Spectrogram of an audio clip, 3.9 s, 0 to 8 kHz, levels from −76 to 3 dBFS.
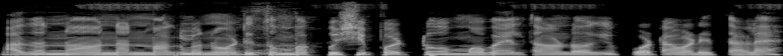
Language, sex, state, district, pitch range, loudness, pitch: Kannada, female, Karnataka, Shimoga, 170-190 Hz, -17 LUFS, 180 Hz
